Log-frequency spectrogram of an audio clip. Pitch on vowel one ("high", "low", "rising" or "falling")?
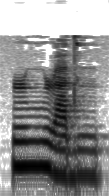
high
